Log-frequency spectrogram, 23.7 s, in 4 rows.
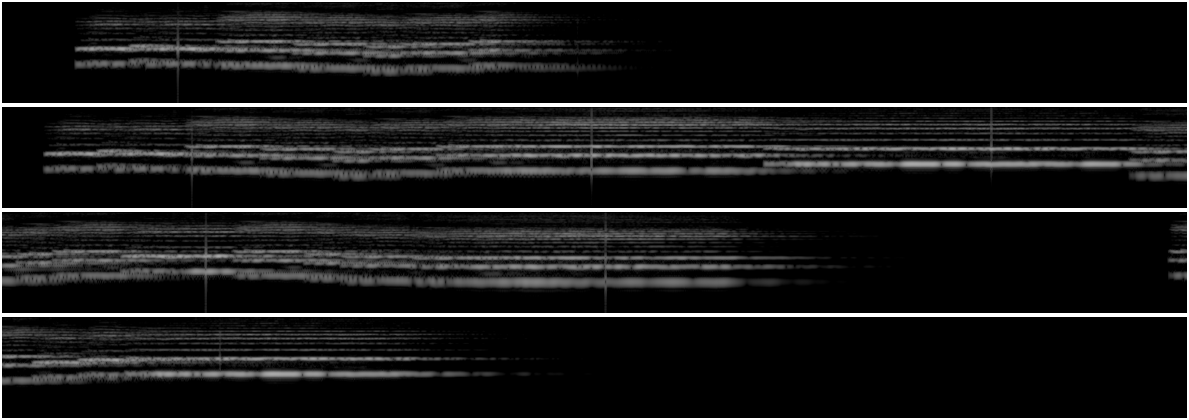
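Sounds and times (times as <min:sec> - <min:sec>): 
alto singing a chorale: 0:00.4 - 0:02.9, 0:06.2 - 0:15.8, 0:17.7 - 0:20.2.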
